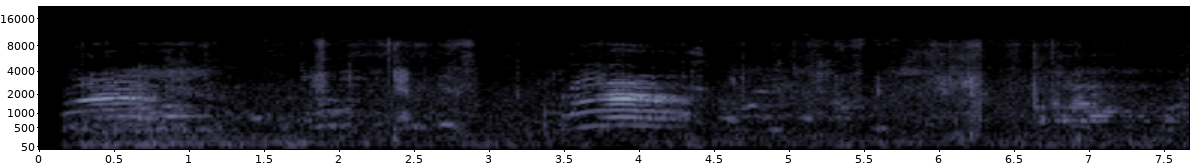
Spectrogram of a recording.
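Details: Friendly black cat, outdoors, giving two clear harmonic meows, the first drawn out and falling, the second rising then falling, with softer chirping sounds and faint background noise between them.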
